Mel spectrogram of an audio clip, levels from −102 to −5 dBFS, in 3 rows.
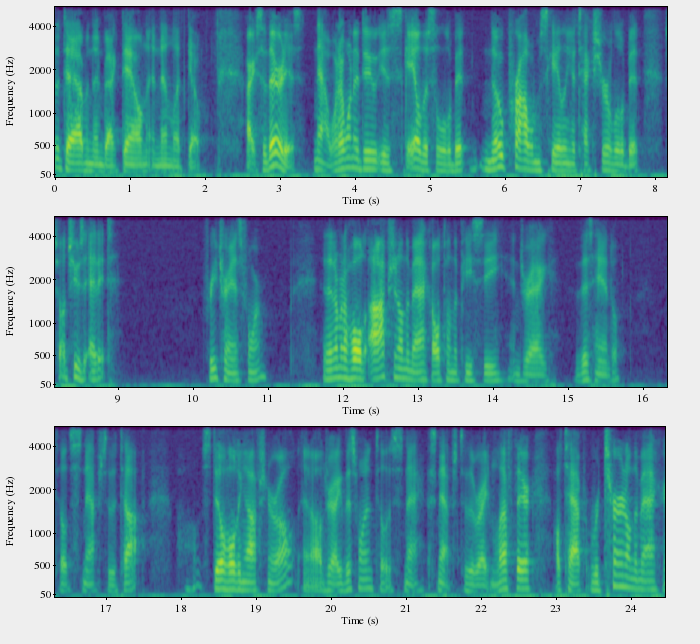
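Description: Listening through the whole recording, nothing stood out as a technical problem at any point.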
